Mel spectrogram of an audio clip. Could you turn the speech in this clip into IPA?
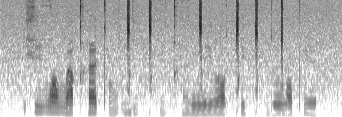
xi˦vɔ˦və˨ qʰi˦tʼɔ̤˨˦ɡ͡ǀi̤˦˨ǀʰi̤˨ qʰi̤˦ŋ͡ǀi˦lɔ˦ ǀi˦ǀʰɔ̤˨ ŋ͡ǀɔ˨pʼɪ˦

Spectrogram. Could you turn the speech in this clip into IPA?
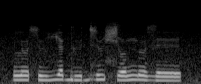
løsyʎɛ ɡyd͡zy ɕəŋø ze

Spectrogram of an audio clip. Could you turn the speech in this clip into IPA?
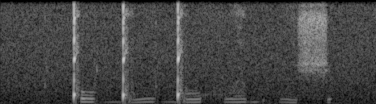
ǃuɡ͡ǃṳɡ͡ǃu xʷɛ̤bkʷe̤ʃ

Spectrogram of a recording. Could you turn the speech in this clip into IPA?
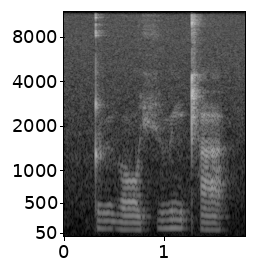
ʈʉðɔ çʉncʰa

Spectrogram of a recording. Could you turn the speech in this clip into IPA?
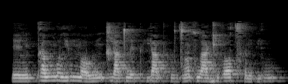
e˨˩lĩ˦t̚ɡa˦w ŋo˥˧lju˥˧n̪ɔ˨˩ lu˧nt͡ɕja˧t̪we˧pʰja˧ pʰu˨˩d͡zɔ̃˦swa˧ ɡi˧lɔ˦ t͡sʰə˨˩npju˧

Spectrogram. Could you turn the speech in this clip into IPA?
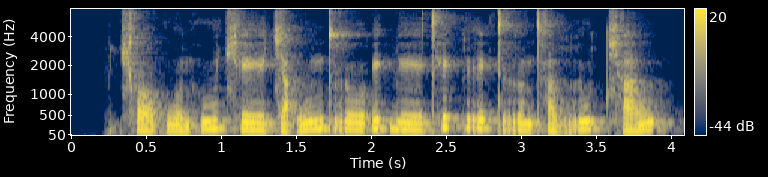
t͡ɕʰɔː˨˩kwo˩˦n huː˦˥t͡ɕʰeː˧t͡ɕa˨˩ʔ wu˦˥n troː˧ʔe˥˩k̚beː˧ tʰe˥˩k̚pre˦˥ʔtro˧ntʰa˨˩w ruː˦˥t̚t͡ɕʰa˦˥w

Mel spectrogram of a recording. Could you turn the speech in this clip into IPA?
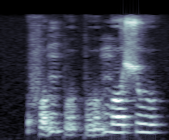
fo̰ŋpṵpṵ mo ʃu

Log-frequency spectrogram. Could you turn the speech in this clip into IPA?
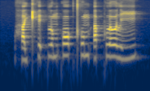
ha˧jkʰe˥˩ʔplo˥˩m kɔː˥˩k̚tʰo˥˩mʔa˦˥p̚ klɤː˥˩liː˦˥

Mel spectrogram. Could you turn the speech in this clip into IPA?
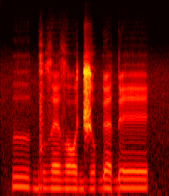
ɯːɡuðɛ ðɔd͡ʒoɠɛɗeː

